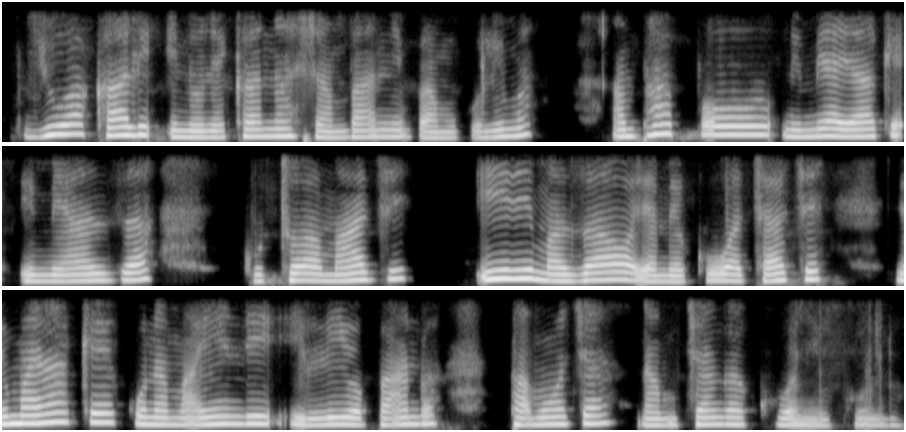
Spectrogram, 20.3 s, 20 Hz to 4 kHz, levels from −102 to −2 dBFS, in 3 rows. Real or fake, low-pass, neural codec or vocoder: fake; 3.6 kHz; codec, 24 kHz, 3.1 kbps, DualCodec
